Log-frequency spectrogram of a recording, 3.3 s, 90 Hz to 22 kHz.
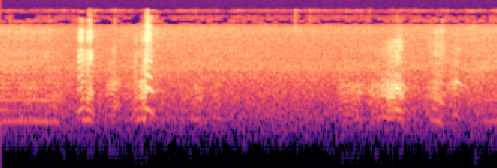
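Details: Geese fighting over territory on a clear, cold April 2023 morning in Sainte-Adèle, Quebec, Canada; two loud nasal honks close together, then a pause and a third honk with a short trailing note, over faint steady hiss.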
